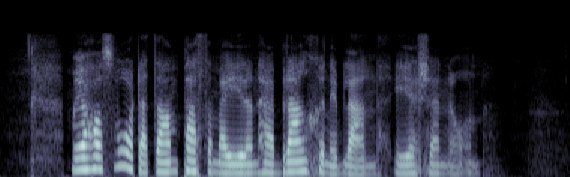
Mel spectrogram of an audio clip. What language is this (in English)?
Swedish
